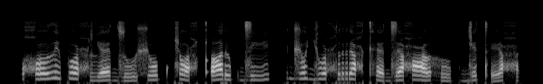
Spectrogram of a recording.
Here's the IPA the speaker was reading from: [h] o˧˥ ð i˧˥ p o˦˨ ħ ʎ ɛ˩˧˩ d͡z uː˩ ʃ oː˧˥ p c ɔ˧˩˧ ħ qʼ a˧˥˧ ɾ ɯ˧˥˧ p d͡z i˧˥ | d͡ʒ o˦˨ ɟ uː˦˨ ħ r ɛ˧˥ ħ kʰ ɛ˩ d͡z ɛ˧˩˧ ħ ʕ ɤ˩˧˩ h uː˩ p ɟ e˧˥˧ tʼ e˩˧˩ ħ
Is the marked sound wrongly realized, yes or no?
yes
